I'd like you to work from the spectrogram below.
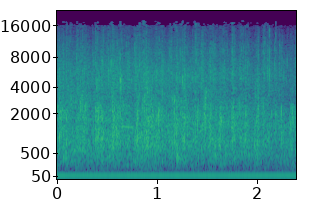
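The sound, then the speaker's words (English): Many people clapping their hands together in praise of God, a sustained burst of applause, dense and steady for a couple of seconds with no voices standing out. “You want to clap your hands and rejoice because of His goodness?”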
